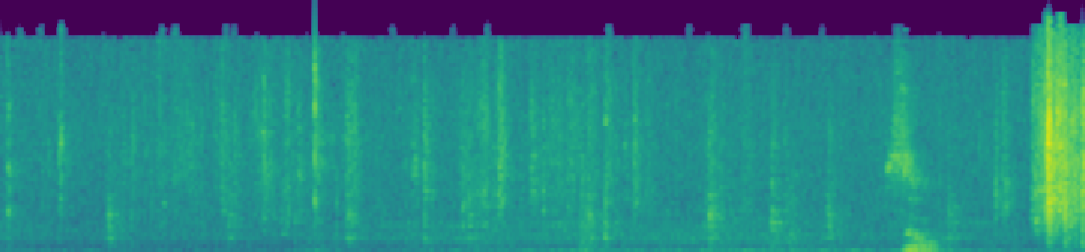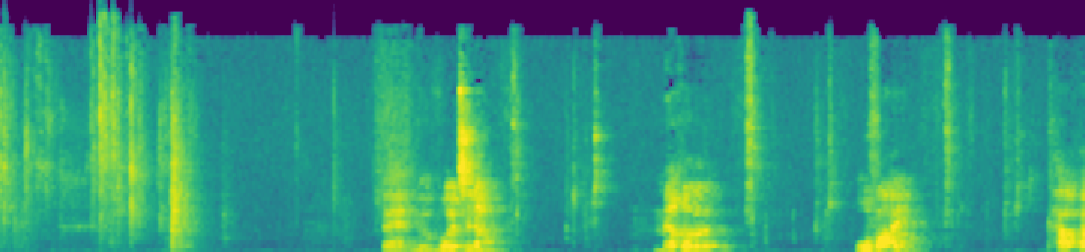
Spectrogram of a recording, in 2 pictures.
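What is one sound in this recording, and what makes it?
Playing cards rustle and slap softly as they are shuffled and flipped.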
